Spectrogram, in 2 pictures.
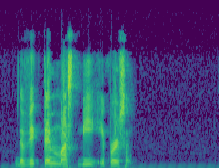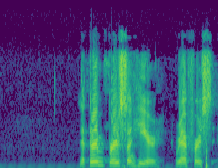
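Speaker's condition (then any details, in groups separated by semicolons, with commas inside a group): No condition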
